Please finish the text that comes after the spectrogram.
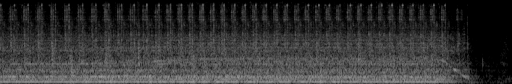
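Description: A sewing machine runs loud and steady at high speed, stitching the belly band of a fabric dog coat, with a fast even needle rhythm close by that stops abruptly near the end.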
